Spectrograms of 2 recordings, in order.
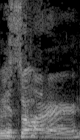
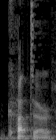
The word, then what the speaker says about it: Qatar: No, it's not guitar. – Some people say guitar, but they actually said that's very far removed from being the right way to say it. So it's Qatar.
